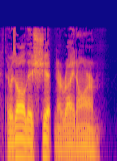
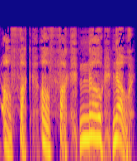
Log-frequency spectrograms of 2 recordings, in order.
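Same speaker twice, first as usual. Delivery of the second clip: climbing higher and louder into panic; panicked scream at the police car; 12 semitones higher, 3 dB louder, slower than usual. Retold or imitated. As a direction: scream in rising terror. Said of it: "Ryder started screaming".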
